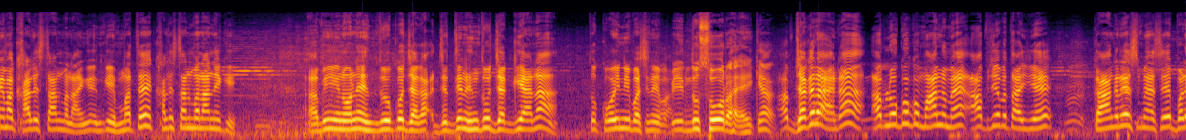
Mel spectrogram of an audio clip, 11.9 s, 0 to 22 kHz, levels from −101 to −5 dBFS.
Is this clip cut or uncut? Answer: uncut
